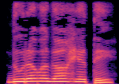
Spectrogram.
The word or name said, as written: ದುರವಗಾಹ್ಯತೆ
